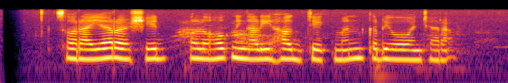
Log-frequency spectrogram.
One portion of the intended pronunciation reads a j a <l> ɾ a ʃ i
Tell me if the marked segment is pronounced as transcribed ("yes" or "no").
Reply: no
